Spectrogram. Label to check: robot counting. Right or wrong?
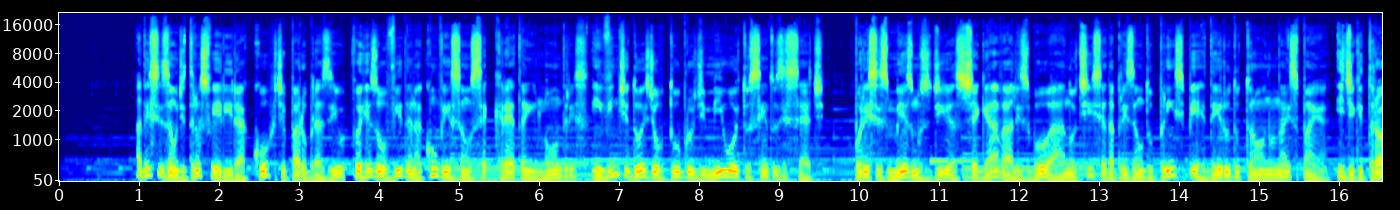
Wrong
